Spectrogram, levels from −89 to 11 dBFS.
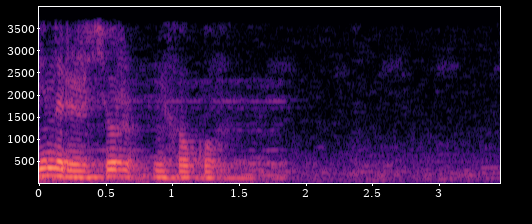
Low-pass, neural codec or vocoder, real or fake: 3.6 kHz; none; real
